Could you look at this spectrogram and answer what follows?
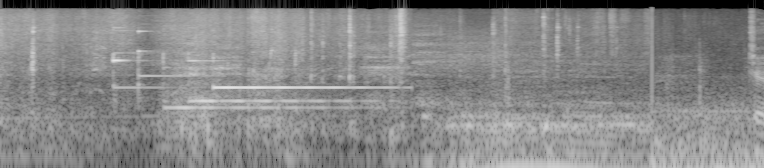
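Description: Car driving on an icy road covered with fresh snow: a rising low engine rumble with road noise and scattered clicks and tones inside the cabin, growing louder toward the end.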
